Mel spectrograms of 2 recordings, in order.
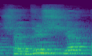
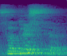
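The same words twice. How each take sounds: First: सदृश्य slowly, with a clear "sh" before "ya"; correct pronunciation demo. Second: सदृश्य with a plain "s" in the last syllable; सदृश्य said as "sadrisya"; wrong pronunciation demo. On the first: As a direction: end सदृश्य on a drawn-out "shya". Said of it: "यानी कि ये सही है". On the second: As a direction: end सदृश्य on "sya", not "shya". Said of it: "ये गलत है". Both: Shown as a demonstration.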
